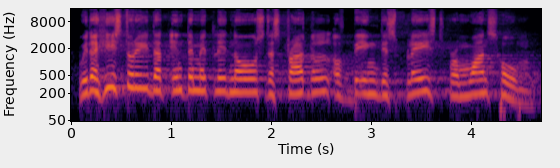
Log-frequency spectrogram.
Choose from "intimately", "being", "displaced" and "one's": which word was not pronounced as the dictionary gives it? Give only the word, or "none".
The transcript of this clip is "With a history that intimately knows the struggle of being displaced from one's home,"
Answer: one's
